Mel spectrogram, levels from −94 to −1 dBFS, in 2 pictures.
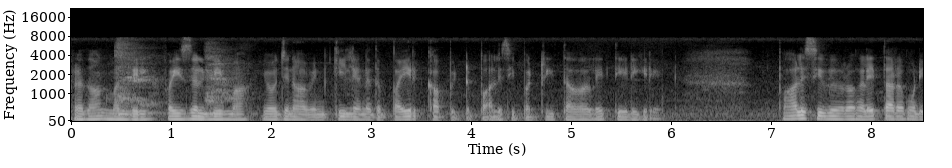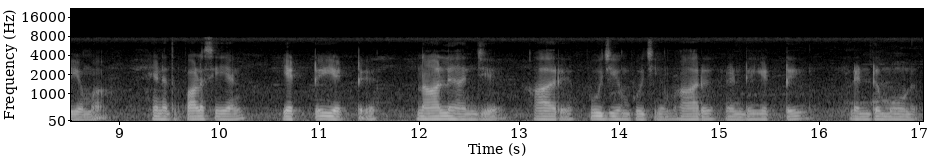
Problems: none marked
